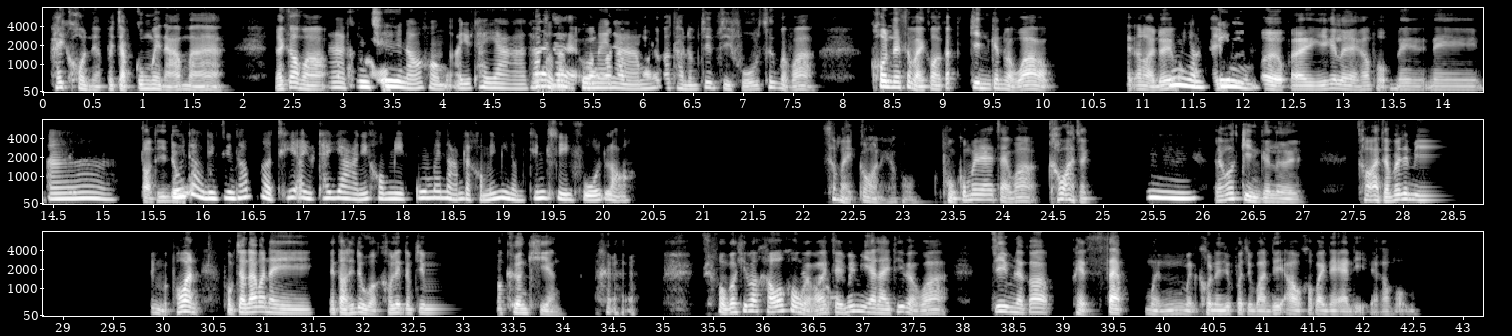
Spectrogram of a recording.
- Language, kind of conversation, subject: Thai, podcast, อะไรคือเหตุผลที่ทำให้ภาพยนตร์ฮิตเรื่องหนึ่งกลายเป็นกระแสในสังคมได้?
- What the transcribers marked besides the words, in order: distorted speech; "ว่า" said as "วั่น"; chuckle; stressed: "แซ่บ"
